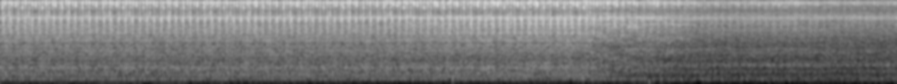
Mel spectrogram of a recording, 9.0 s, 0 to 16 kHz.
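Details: VZ Commodore at 137,000 km, drives well: steady light ticking about three per second over a smooth idle; owner told it's the evap solenoid but unsure whether it's lifters, cause unconfirmed.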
